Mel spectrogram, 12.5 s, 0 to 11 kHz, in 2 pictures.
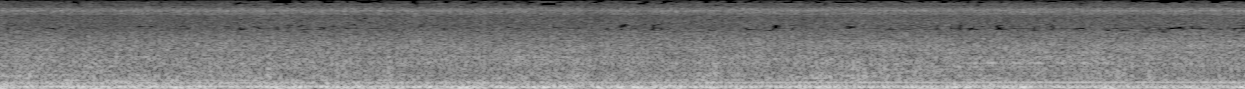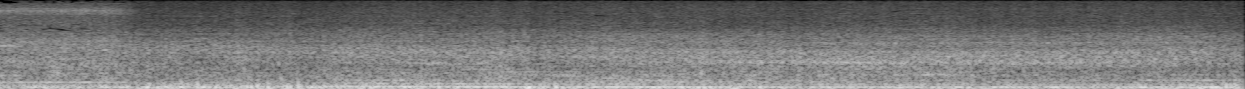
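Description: Stock BMW 330ci's 3.0-litre inline-six running at a steady pace on track, heard from inside the open-top cabin with wind and tyre noise. About halfway through the engine note drops lower, then climbs slowly near the end.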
